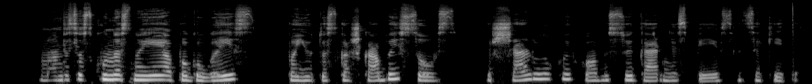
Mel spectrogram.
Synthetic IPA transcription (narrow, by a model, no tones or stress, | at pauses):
mɐnʋʲɪsɐskuːnɐsnʊeːjoːpɐɡɐʊɡɐɪs | pɐjuːt̪ʊskɐʃkɑːbɐɪsɐʊs | ɪɾʃʲæɾlˠʊkʊɪxoːmʲɪsʊɪd̪ɐɾnʲɛsʲpʲeːjʊsɐt̪sɐkʲiːt̪ʲɪ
